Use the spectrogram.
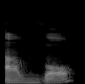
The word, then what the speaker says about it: avó: Okay, so avó, awesome, avósome, avósome, awesome, ó, right? And then após, após, ótimo, awesome, ótimo, ótimo.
